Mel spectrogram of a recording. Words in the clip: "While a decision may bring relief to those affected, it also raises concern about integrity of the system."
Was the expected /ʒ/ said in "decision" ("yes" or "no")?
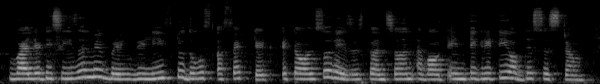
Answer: no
